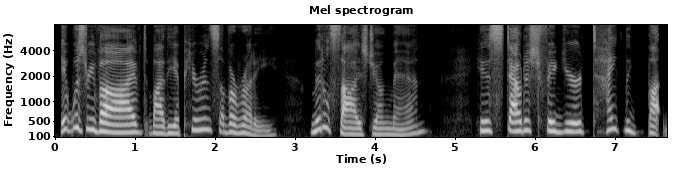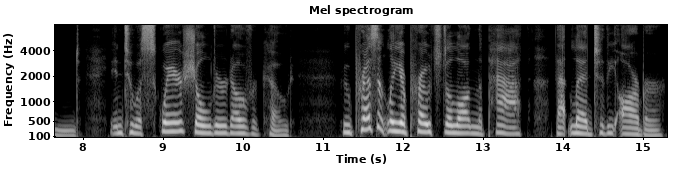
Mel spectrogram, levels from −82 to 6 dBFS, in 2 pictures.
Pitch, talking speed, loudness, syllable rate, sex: 195 Hz, 135 wpm, -19 LUFS, 4.6 syllables/s, female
